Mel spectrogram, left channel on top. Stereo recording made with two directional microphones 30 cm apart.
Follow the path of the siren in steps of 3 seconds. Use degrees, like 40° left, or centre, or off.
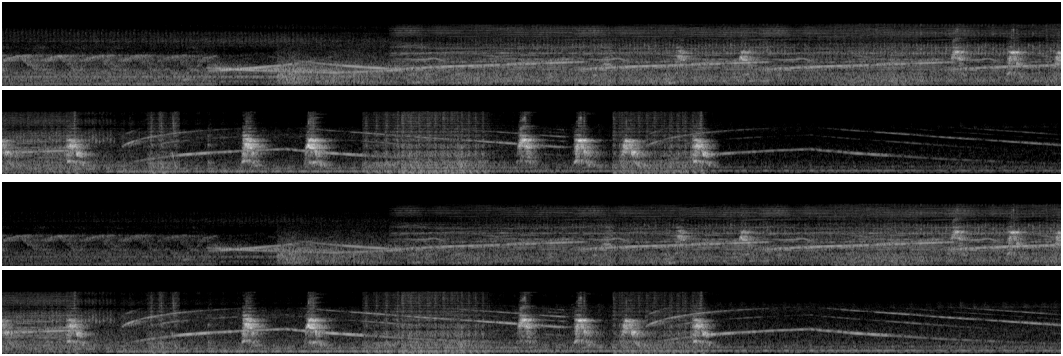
50° left, 30° left, centre, 20° right, 40° right, 50° right, 60° right.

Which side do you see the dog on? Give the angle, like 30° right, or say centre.
10° left.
